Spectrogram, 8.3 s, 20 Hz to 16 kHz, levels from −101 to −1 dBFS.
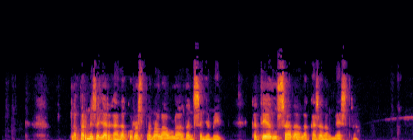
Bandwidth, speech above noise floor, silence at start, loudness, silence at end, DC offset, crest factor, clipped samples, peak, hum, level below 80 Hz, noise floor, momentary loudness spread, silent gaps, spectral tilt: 9.4 kHz; 56 dB; 1.4 s; -20 LUFS; 1.1 s; under 0.1%; 18 dB; under 0.1%; -2 dBFS; none; -58 dBFS; -75 dBFS; 12 LU; none; -5 dB/octave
